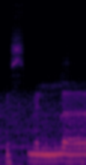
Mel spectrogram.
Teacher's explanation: বিসমিল্লাহ, এই যে সিন, এখানে সাবধান, বিসমিল্লাহ, এই যে পাতলাভাবে বিস সিনটা নিচের মারির মাঝখানের দাঁত থেকে পাতলাভাবে অনেকটা কিছুটা বাতাস বের হয়ে যাবে, এই রকমের বিস পাতলাভাবে হবে।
